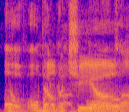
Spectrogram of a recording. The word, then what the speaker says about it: DelVecchio: People have gotten your last name wrong before. It's DelVecchio.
